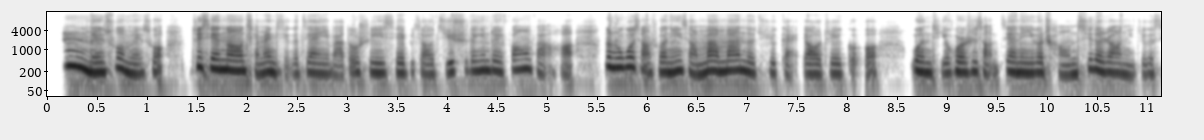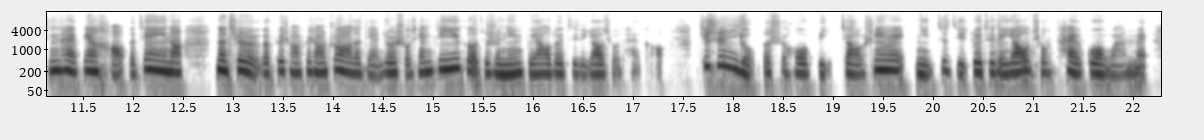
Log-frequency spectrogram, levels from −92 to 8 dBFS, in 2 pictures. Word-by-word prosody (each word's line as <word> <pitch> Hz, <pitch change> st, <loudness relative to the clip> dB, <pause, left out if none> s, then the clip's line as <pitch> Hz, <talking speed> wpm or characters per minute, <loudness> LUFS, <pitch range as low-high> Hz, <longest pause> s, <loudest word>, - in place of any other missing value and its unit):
嗯， 305 Hz, -4 st, +9 dB
没 195 Hz, -1 st, +8 dB
错 255 Hz, +7 st, +1 dB
没 180 Hz, -4 st, +3 dB
错， 185 Hz, -, -6 dB, 0.2 s
这 290 Hz, -, +5 dB
些 260 Hz, -1 st, +5 dB
呢 230 Hz, -2 st, +8 dB
前 180 Hz, -4 st, -7 dB
面 200 Hz, +2 st, +4 dB
几 190 Hz, -, -8 dB
个 175 Hz, -, -11 dB
建 185 Hz, 0 st, -3 dB
议 175 Hz, -, -4 dB
吧， 160 Hz, -3 st, -9 dB
都 -, -, -6 dB
是 195 Hz, 0 st, -6 dB
一 185 Hz, -1 st, +1 dB
些 185 Hz, 0 st, -5 dB
比 185 Hz, +1 st, -14 dB
较 170 Hz, -3 st, -8 dB
及 180 Hz, +3 st, -4 dB
时 205 Hz, -, -14 dB
的 215 Hz, -, -6 dB
应 225 Hz, +1 st, +4 dB
对 220 Hz, -2 st, 0 dB
方 240 Hz, +4 st, -1 dB
法 -, -, -8 dB
哈。 -, -, -8 dB, 0.3 s
那 295 Hz, -, +5 dB
如 275 Hz, 0 st, +6 dB
果 290 Hz, 0 st, +5 dB
想 265 Hz, -, -4 dB
说， 200 Hz, +1 st, -1 dB
您 200 Hz, +3 st, +5 dB
想 190 Hz, -6 st, -4 dB
慢 210 Hz, +4 st, +4 dB
慢 225 Hz, +2 st, +4 dB
地 200 Hz, -3 st, +2 dB
去 185 Hz, 0 st, -11 dB
改 165 Hz, -2 st, -14 dB
掉 175 Hz, -1 st, -3 dB
这 180 Hz, +1 st, -6 dB
个 -, -, -10 dB, 0.3 s
问 205 Hz, -4 st, +4 dB
题， 185 Hz, 0 st, -7 dB
或 195 Hz, +3 st, +1 dB
者 200 Hz, -, +4 dB
是 205 Hz, +2 st, -1 dB
想 175 Hz, -5 st, -7 dB
建 205 Hz, -3 st, +1 dB
立 190 Hz, -1 st, +4 dB
一 -, -, +2 dB
个 195 Hz, -, +1 dB
长 170 Hz, -3 st, -6 dB
期 180 Hz, +8 st, -4 dB
的 230 Hz, -3 st, +3 dB
让 190 Hz, -3 st, -1 dB
你 160 Hz, -, -9 dB
这 170 Hz, -, -15 dB
个 175 Hz, -, -8 dB
心 220 Hz, +6 st, 0 dB
态 225 Hz, -2 st, +1 dB
变 215 Hz, +1 st, +1 dB
好 170 Hz, -6 st, -5 dB
的 175 Hz, -, -11 dB
建 235 Hz, +5 st, +2 dB
议 215 Hz, -, +4 dB
呢， 195 Hz, -1 st, +2 dB, 0.3 s
那 235 Hz, -, +5 dB
就 225 Hz, +2 st, +1 dB
有 195 Hz, -4 st, +1 dB
一 -, -, -12 dB
个 185 Hz, -, -6 dB
非 215 Hz, +3 st, -5 dB
常 190 Hz, -3 st, -6 dB
非 205 Hz, -, -7 dB
常 195 Hz, -1 st, -1 dB
重 235 Hz, +4 st, -3 dB
要 205 Hz, -, +1 dB
的 185 Hz, -1 st, -4 dB
点 160 Hz, -3 st, -13 dB
就 190 Hz, -, -4 dB
是 190 Hz, -, +1 dB
首 160 Hz, -, -12 dB
先 195 Hz, +3 st, -3 dB
第 240 Hz, +3 st, +3 dB
一 260 Hz, -, +4 dB
个， 235 Hz, -, -3 dB
就 185 Hz, -, -9 dB
是 180 Hz, -1 st, -3 dB
您 170 Hz, +2 st, +2 dB
不 185 Hz, -2 st, -8 dB
要 180 Hz, 0 st, -4 dB
对 180 Hz, 0 st, -5 dB
自 175 Hz, -, -33 dB
己 175 Hz, -, -11 dB
的 165 Hz, -, -13 dB
要 170 Hz, +1 st, -3 dB
求 -, -, -19 dB
太 -, -, -26 dB
高。 -, -, -22 dB, 0.3 s
其 305 Hz, -, -2 dB
实 300 Hz, -1 st, -1 dB
有 190 Hz, -8 st, -1 dB
的 -, -, -8 dB
时 -, -, -19 dB
候 180 Hz, 0 st, -4 dB
比 170 Hz, -1 st, -12 dB
较， 175 Hz, -3 st, -5 dB
是 230 Hz, +7 st, -4 dB
因 235 Hz, 0 st, +5 dB
为 230 Hz, -1 st, 0 dB
你 170 Hz, -3 st, -4 dB
自 220 Hz, -, -10 dB
己 175 Hz, -4 st, -8 dB
对 195 Hz, +2 st, -1 dB
自 190 Hz, -, -22 dB
己 190 Hz, -, -3 dB
的 180 Hz, -, -4 dB
要 190 Hz, +4 st, +1 dB
求 190 Hz, -2 st, -10 dB
太 200 Hz, -4 st, -2 dB
过 180 Hz, 0 st, -1 dB
完 160 Hz, -, -10 dB
美， 90 Hz, +1 st, -8 dB
195 Hz, 340 characters per minute, -20 LUFS, 180-220 Hz, 0.3 s, 嗯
